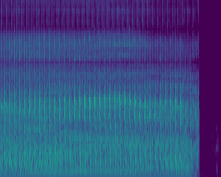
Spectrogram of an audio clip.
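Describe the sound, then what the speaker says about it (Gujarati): A tractor engine idles in a farm field at wheat harvest time, with a loud, close, steady chugging pulse and a low rumble that runs without a break and then stops abruptly near the end. "અમારે અજયભાઈ તો ટ્રેક્ટર લઈને આવી ગયા છે."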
